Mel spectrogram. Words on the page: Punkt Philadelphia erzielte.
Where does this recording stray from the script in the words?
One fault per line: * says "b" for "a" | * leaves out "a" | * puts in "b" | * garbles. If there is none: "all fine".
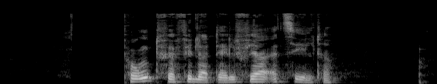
* puts in "für"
